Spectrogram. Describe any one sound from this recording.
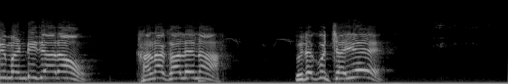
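A man sings with feeling.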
